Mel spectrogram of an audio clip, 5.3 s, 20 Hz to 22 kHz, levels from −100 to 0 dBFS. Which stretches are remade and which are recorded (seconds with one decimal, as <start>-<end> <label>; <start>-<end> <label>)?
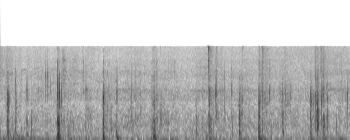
0.0-5.3 recorded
